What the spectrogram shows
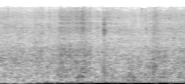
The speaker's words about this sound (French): Il y a le vent qui est bien. C'est agréable à barrer.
